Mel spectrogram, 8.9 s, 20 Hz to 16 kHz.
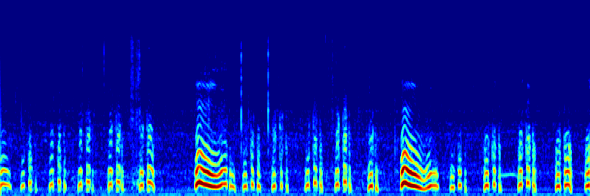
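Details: Eurasian eagle-owl pair in the Eifel, Germany, evening of 7 April 2013, male at the nest; rapid low double hoots run on steadily while two drawn-out, rasping, wavering calls stand out, about three seconds apart.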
